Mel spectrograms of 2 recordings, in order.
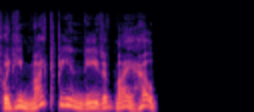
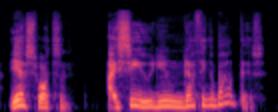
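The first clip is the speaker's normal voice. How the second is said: concerned friend; 9 semitones higher than usual. A narrator's reading. Cartwright voiced.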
